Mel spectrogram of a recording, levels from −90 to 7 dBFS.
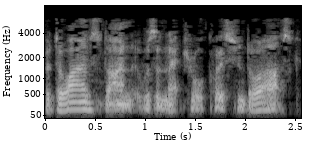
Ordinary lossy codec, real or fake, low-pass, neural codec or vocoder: MP3, 24 kbps; fake; 7.2 kHz; vocoder, 22.05 kHz, 80 mel bands, HiFi-GAN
